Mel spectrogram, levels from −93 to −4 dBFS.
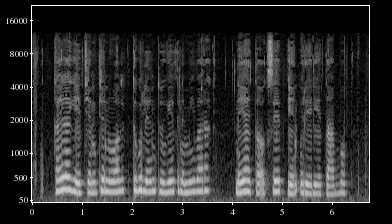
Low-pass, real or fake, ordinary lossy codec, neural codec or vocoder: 19.8 kHz; real; AAC, 32 kbps; none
